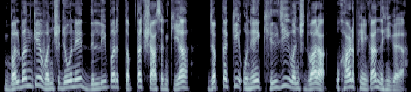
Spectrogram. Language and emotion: Hindi, neutral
